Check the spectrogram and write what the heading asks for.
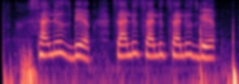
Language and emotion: Russian, positive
